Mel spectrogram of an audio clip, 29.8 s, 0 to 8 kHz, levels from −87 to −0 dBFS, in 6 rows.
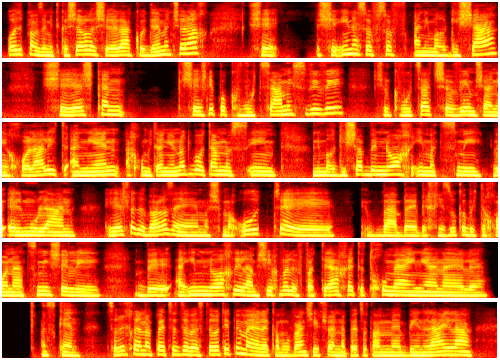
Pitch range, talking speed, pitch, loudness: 165-205 Hz, 145 wpm, 180 Hz, -14 LUFS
